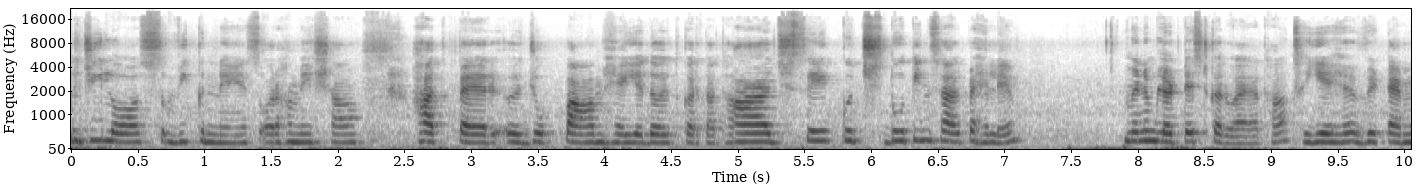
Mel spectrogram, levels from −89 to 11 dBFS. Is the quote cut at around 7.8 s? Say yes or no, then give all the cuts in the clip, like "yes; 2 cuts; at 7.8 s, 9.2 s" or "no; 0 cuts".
no; 2 cuts; at 4.8 s, 9.1 s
